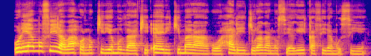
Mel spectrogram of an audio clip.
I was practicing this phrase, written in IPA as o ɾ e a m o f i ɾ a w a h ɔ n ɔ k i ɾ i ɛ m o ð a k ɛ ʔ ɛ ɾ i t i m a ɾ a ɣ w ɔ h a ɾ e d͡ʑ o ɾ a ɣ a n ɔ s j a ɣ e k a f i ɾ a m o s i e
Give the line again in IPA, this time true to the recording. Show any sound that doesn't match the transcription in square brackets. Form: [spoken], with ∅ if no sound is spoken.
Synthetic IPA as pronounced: o ɾ e a m o f i ɾ a w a h ɔ n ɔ k i ɾ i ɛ m o ð a k [i] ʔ ɛ ɾ i [k] i m a ɾ a ɣ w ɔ h a ɾ e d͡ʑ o ɾ a ɣ a n ɔ s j a ɣ e k a f i ɾ a m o s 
